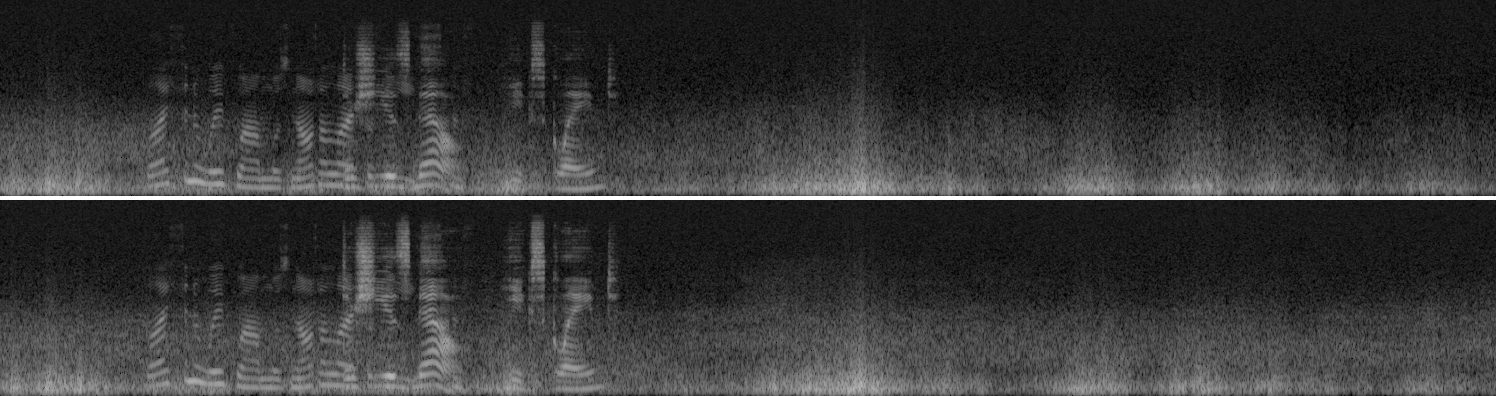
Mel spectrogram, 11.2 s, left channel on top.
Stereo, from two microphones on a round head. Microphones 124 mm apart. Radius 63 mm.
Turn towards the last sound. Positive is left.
turn(degrees=-65)  # may be behind; listen again after turning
